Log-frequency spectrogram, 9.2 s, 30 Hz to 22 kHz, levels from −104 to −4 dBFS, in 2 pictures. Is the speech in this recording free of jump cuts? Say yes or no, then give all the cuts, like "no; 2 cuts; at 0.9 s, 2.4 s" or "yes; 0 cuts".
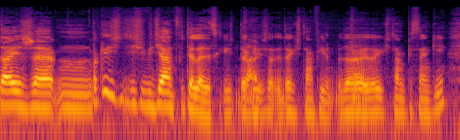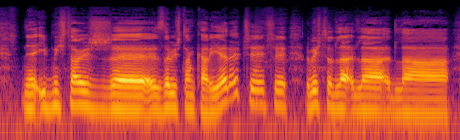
yes; 0 cuts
